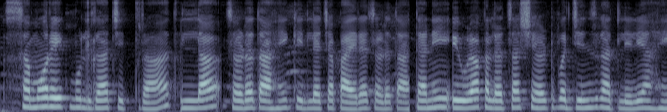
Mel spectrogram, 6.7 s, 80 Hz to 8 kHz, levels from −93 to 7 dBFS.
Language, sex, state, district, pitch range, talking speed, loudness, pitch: Marathi, female, Maharashtra, Aurangabad, 190-215 Hz, 160 wpm, -29 LUFS, 200 Hz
